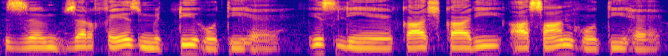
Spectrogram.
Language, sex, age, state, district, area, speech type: Urdu, male, 30-45, Delhi, New Delhi, urban, spontaneous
